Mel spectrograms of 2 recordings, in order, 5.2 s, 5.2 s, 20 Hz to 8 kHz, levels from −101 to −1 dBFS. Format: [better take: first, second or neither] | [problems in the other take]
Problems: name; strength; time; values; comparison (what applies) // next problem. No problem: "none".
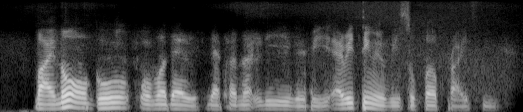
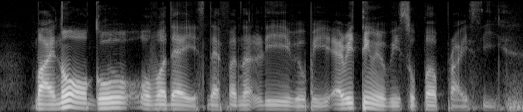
second | noise reduction (neural mask model Resemble Enhance denoiser)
